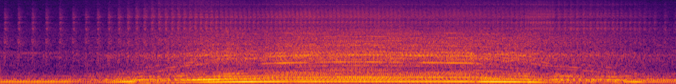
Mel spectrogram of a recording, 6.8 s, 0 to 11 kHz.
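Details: 1998 Volvo S70 T5, first suspected as ticking: the engine revs up and settles with a steady knock running through it, which turned out to be rod knock.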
